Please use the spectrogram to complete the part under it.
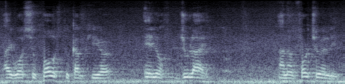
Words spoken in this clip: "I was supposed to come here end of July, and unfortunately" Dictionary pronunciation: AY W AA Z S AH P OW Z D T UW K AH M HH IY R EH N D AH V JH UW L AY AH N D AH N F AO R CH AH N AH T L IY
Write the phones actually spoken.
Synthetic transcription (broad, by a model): AY W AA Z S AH P OW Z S T UW K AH M HH IY R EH N AH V JH UW L AY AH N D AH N F AO R CH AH N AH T L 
